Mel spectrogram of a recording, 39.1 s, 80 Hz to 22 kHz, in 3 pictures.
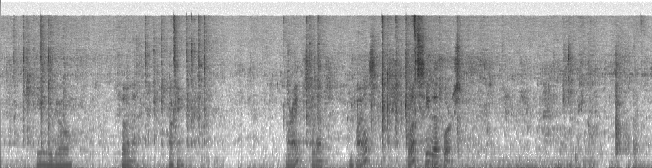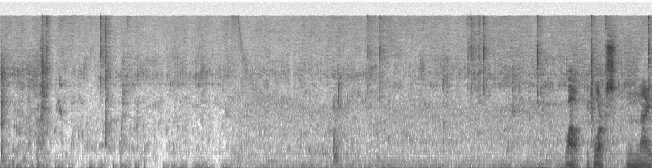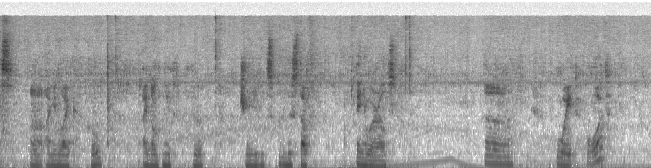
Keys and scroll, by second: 0.0-2.7 typing, 0.2 Tab, 0.7 Tab, 3.0 Escape, 3.1 F2, 3.6 ctrl+c, 3.8 ctrl+c, 6.0 ctrl+c, 6.2 ctrl+c, 7.5 alt+2, 7.8 alt+p, 8.0 Return, 20.6 Insert.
